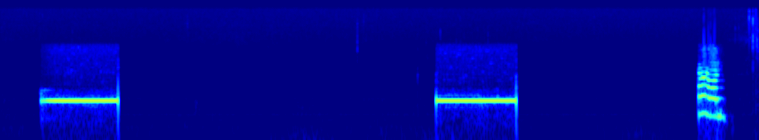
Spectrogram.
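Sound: telephone ringing tone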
